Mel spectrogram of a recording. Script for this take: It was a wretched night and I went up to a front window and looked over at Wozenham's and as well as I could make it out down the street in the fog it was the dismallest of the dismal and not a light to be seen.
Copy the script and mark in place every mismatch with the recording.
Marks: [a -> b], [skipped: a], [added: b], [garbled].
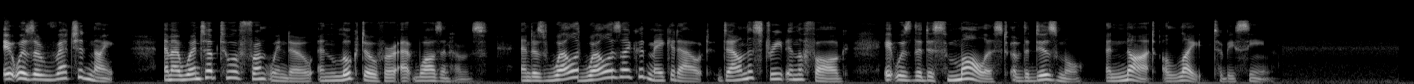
It was a wretched night and I went up to a front window and looked over at Wozenham's and as well [added: well] as I could make it out down the street in the fog it was the dismallest of the dismal and not a light to be seen.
